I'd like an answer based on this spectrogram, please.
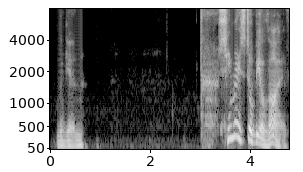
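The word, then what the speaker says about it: Le Guin: Leguin. Legin.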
